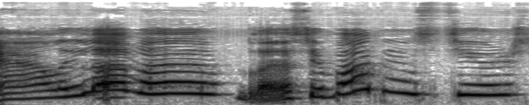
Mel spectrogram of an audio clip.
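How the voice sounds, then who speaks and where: A woman's put-on character voice, extremely high in pitch and at a fairly slow pace. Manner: solemn, mimicking.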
